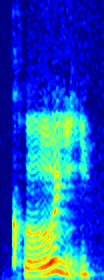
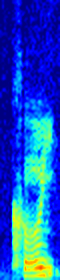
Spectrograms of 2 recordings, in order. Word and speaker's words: 可以: Okay, be careful. 2 third tone together. The one at the end remain as third. The one in front become second tone. 可以. 可以.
